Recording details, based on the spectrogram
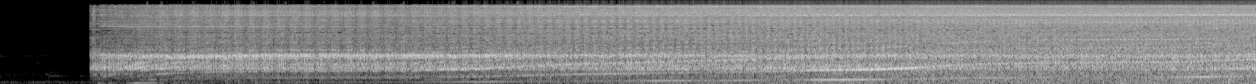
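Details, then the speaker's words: HPI Vorza RC buggy after front diff rebuild (diff case broke in a crash) and new tower: whirring whine climbing in pitch as it accelerates, louder than before; drivetrain whir, cause unknown. "Everything else looks good, but it just doesn't sound right. I don't remember it sounding like this when I'm accelerating."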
